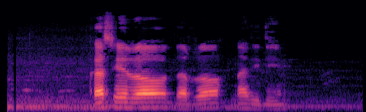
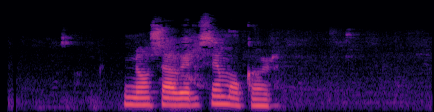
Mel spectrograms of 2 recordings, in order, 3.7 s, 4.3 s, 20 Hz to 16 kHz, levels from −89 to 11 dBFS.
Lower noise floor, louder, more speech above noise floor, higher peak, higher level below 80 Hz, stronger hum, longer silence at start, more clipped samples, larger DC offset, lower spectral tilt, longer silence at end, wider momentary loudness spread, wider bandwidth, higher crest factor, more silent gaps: second, -58 dBFS vs -62 dBFS; first, -22 LUFS vs -28 LUFS; about the same, 36 dB vs 35 dB; first, -4 dBFS vs -10 dBFS; first, -70 dBFS vs -80 dBFS; neither; second, 0.1 s vs 0.65 s; neither; neither; about the same, -4 dB/octave vs -5 dB/octave; second, 0.85 s vs 1.55 s; first, 26 LU vs 12 LU; about the same, 10 kHz vs 10.5 kHz; about the same, 20 dB vs 20 dB; neither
